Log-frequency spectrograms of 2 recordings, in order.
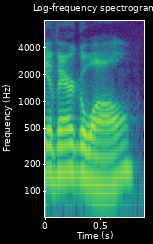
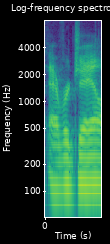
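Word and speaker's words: Evergaol: We activate the Evergawal. I'm just kidding, I know it's pronounced Evergol, but I bet I had someone do a double take. Okay, for real though, it's pronounced Everjail, I just wanted to see you squirm.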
